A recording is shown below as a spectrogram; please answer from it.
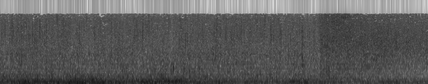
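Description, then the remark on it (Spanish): Heavy rain pours steadily and loudly at night, a dense continuous hiss with a deep low rumble underneath, unbroken for the whole stretch with no voices. “De noche... ...llueve con mucha fuerza.”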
